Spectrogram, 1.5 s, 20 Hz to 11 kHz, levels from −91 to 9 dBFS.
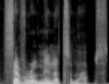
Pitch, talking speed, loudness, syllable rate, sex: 130 Hz, 125 wpm, -19 LUFS, 6.7 syllables/s, male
